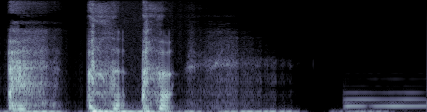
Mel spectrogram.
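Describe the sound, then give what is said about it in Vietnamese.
A man coughs three times in quick, harsh bursts, then draws a ragged, strained breath as he struggles to breathe. “vừa lên tiếng đã ho khụ khụ, hít thở khó khăn”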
